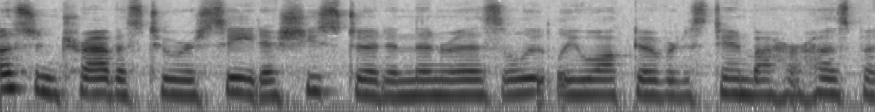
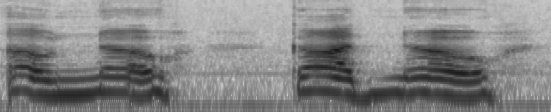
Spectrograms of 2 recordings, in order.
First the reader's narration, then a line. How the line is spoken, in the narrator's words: he moaned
